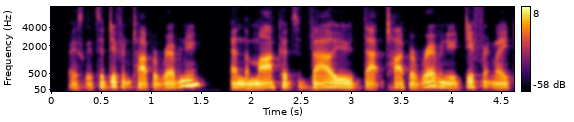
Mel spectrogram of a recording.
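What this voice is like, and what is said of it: Australian accent. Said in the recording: “that accent for everybody wondering is from Australia”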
